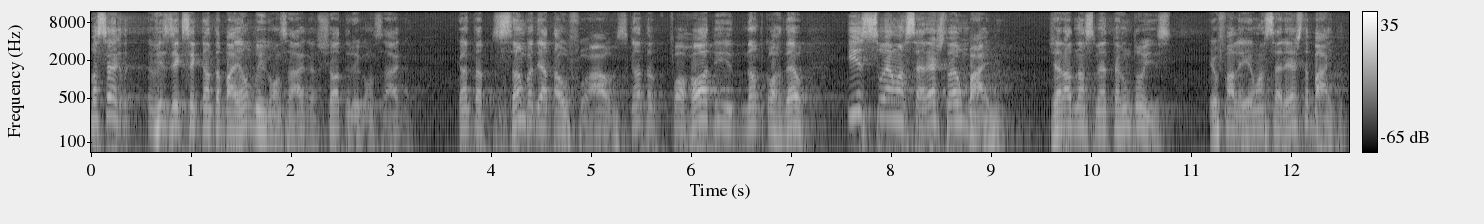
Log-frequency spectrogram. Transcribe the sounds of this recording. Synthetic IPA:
vosevid̪izekɪ̥sekɐ̃nt̪ɐbajɐ̃w̃d̪ʊihɡõzaɡɐʃɔt̪ɪd̪ʊihɡõzaɡɐ | kɐ̃nt̪ɐsɐ̃mbɐd̪ɪat̪aufuawse̥kɐ̃nt̪ɐfoɦɔd̪ɪnɐ̃w̃d̪ɪkɔɦd̪ɛw | isʊɛũmɐsɛɾɛʃt̪oɛũbajlɪ̰ | ʒɛɾawd̪ʊnasimẽt̪ʊpeɾɡũt̪oisʊ̥ | ewfalejɛũɐsɛɾɛʃt̪ɐba̰jlɪ

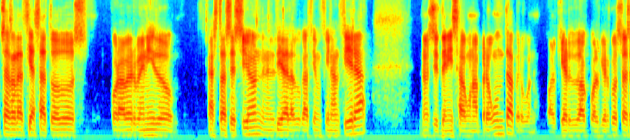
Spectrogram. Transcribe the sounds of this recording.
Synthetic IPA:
mut͡ʃazɣɾaθjasat̪o̞ð̞o̞s | po̞ɾaβ̞e̞ɾβ̞e̞nið̞o | aest̪ase̞sjo̞nene̞ld̪iaðeleðukaθjo̞ɱfinãn̟θje̞ɾa | nose̞sit̪e̞nejsalɣunapɾe̞ɣ̞unt̪apeɾowe̞nokwalkje̞ɾðuðaokwalkje̞ɾko̞sa

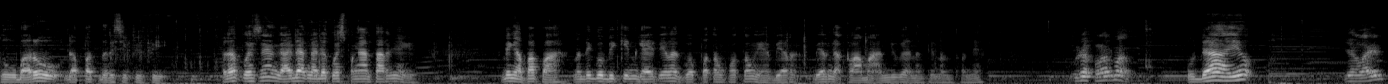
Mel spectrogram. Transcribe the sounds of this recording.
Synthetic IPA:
t̪ubaɾudapət̪̚daɾisififipadakuɛst̪ɲaŋɡaːdaŋɡaːdakuɛs̚pəŋat̪arɲaɡit̪u | t̪apiŋɡapapanant̪iɡuabikɪnɡait̪̚ɲalahɡuapɔt̪ɔŋpɔt̪ɔŋjabiarbiarŋɡa̰ʔkəlama̰a̰nd͡ʒuɡanant̪inɔnt̪ɔnɲa | udahkəlarmaŋudahjoʔ | jaŋlaɪn

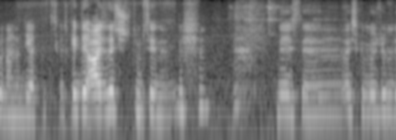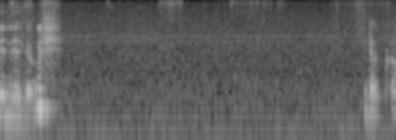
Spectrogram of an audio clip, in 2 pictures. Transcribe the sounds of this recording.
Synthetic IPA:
od̪amd̪ad̪ijæɾpʰat̪ʰi̥i̥kaɾ̥ked̪iaɾd͡ʒɯd̪at͡ʃʰɯ̥t͡ʃt̪ʰɯmsenin | nejsɛaʃkamød͡ʒylʲːelʲelɪ̰ | bid̪akʰːa

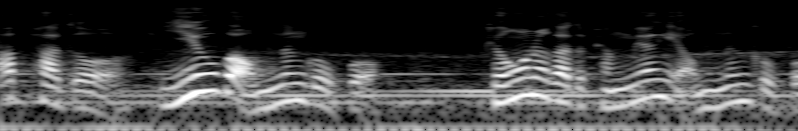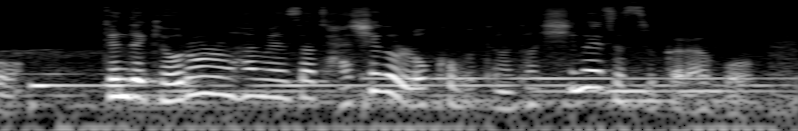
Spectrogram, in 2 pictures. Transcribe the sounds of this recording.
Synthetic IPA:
apʰado | ijuɡaʌmnɯnɡʌɡo̰ | pjʌŋʌnɯɭɡadopjʌŋmjʌŋiʌ̰mnɯnɡʌɡo | kɯnde̞kjʌɾonɯɭɦamjʌnsʰʌt͡ɕaɕʰiɡɯɭːokʰʌbutʰʌnɯntʌɕʰimed͡ʑʌs͈ɯɭk͈ʌɾaɡo̰

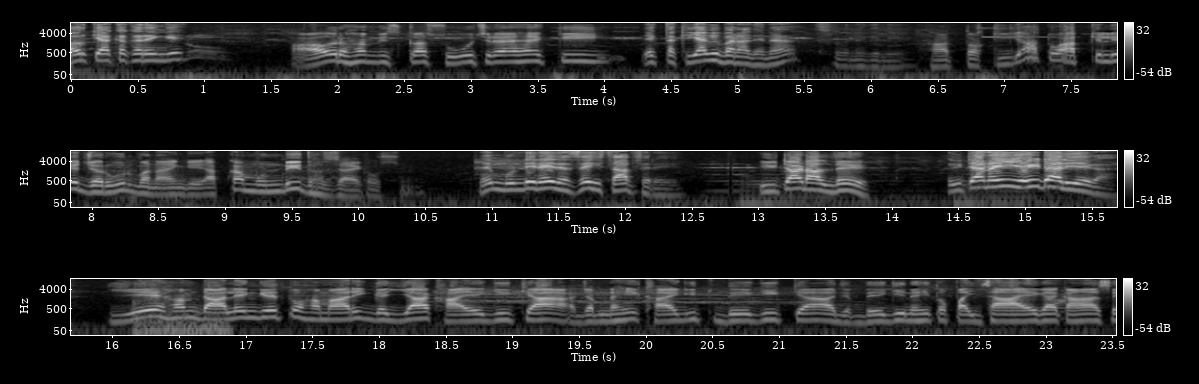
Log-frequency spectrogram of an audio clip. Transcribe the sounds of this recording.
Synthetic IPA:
ɔːɾkjaːkjakɐɾẽːŋɡeː | ɔ̰ːɾɦɐmɪskasoːt͡ʃɾɐɦeɦɛ̃kieːk̚t̪ɐkijabʱibɐnad̪eːnasoːɾnekeliehãːt̪ɐkijat̪oa̰ːp̚keliezɐɾuːɾbɐnaːẽːŋɡeaːp̚kamʊ̃ɳɖid̪ʱɐs̬d͡ʒa̰ːḛːɡa̰ʊsmḛ̃ | nɐɦĩmʊ̃ɳɖinɐɦĩd̪ʱɐs̬eɦɪsaːbseɾɐɦḛiːʈaɖaːld̪eː | iːʈanɐɦĩjɐɦiɖaːlid͡ʒeːɡa̰ː | jeɦɐmɖaːlẽːŋɡet̪oɦɐmaːɾiɡɐjːakʰaːeːɡikjaːd͡ʒɐbnɐɦĩkʰaːeːɡit̪od̪eːɡikjaːd͡ʒɐb̚d̪eːɡinɐɦĩt̪opɐɪsaːeːɡakɐɦãse

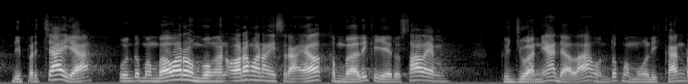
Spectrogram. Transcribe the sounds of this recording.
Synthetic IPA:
dipərt͡ʃaja | unt̪ʊk̚məmbawaɾɔmbuŋanoɾaŋoɾaŋisɾaɛlkəmbalikəjeɾusalɛm | t̪ud͡ʒuanɲaːdalahunt̪ʊk̚məmulihkan

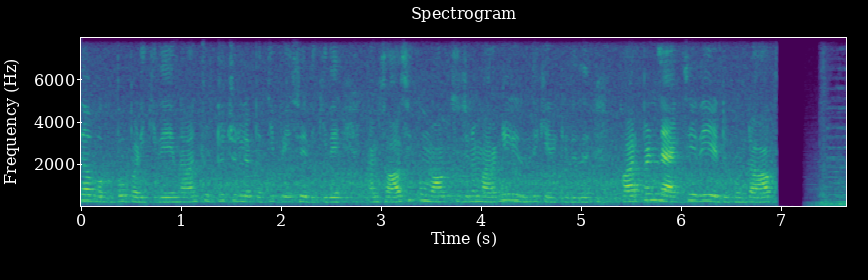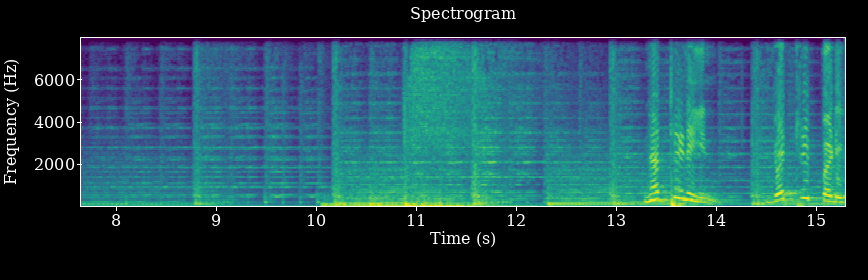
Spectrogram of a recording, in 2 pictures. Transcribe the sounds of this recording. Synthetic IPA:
aːʋɐɣɯpːɐpːɐɽɪkːɪðeːnaːnt͡ʃʊʈrɯt͡ʃːʊllɐpːɐt̪ːipeːsɐɐðɪkːɪɾeːnaːmsaːsɪkːɯmaːksɪd͡ʒɐnɯmɐɾɐŋɡɐɭɪɾɯnd̪ɯkeːkːɪɾɐðɯkaːɾpɛɳɖaːksɪðieːʈrɯkːɔɳɖɯaːk | nɐʈrɪɳɐjɪn | ʋɛʈrɪpːɐɽɪ

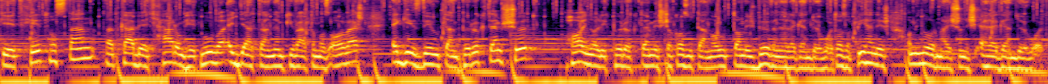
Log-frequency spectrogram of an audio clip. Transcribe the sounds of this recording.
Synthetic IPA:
keːt̪heːt̪ɒst̪aːnt̪ɛaːt̪kaːbeːɛchaːɾo̞mɦeːt̪mulvɒʔɛɟːaːlt̪ɒlaːnːɛmkivaːlt̪ɒmɒzɒlvaːʃt̪ | ɛɡeːzd̪eːlut̪aːmpø̞ɾø̞kt̪ɛmʃøːt̪ | hɒjnɒlik̚pøɾø̞kt̪ɛmeːʃt͡ʃɒkɒzut̪aːnɒlːut̪ːɒmeːʒbøːvɛnɛlɛɡɛnd̪øːvo̞lt̪ɒzɒpiɦɛneːʃ | ɒmino̞rmaːliʃɒniʃɛlɛɡɛnd̪øːvo̞̰lt̪

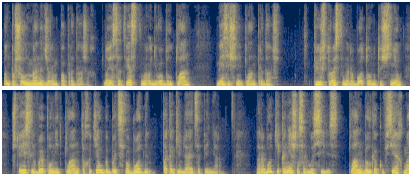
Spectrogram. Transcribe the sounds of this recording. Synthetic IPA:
o̞npɐʂolˠmɛnəd͡ʒɪɾəmpəpɾɐd̪aʐə̰x | nojasɐːt̪vʲe̞t̪st̪vʲɪnːəʔʊ̰nʲɪvo̞bɨlˠplˠan | mʲesʲɪt͡ɕnɨjplˠanpɾɐd̪aʂ | pɾʲɪʊst̪ɾo̞jst̪vʲɪnəɾɐbo̞t̪ʊo̞nʊt̪ɐt͡ɕnʲilˠ | ʂt̪ojesʲlʲɪvɨpəlˠnʲɪtʲplˠant̪o̞xɐtʲe̞lˠbɨbɨtʲsvɐbo̞d̪nɨmt̪akːakjɪvlʲæjɪt̪səpʲenʲɪɾə̰m | nəɾɐbo̞t̪ʲɪkɐnʲe̞ʂnəsəɡlˠɐsʲilʲɪsʲ | plˠanbɨlˠkakʊfsʲe̞xm

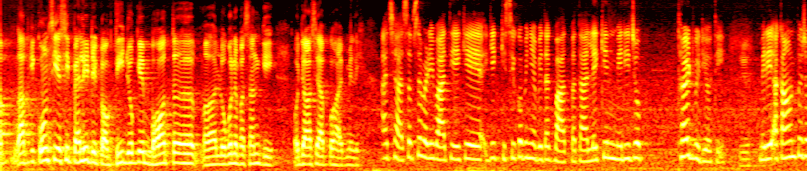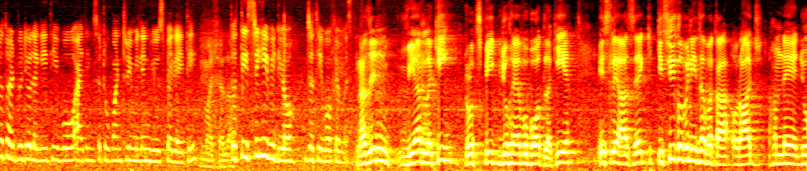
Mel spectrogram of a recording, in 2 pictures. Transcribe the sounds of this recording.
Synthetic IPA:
aːp̚kikɔːnsiɛːsipɛɦliʈɪk̚ʈɔːk̚t̪ʰid͡ʒoːk̬ebɔɦɔt̪loːɡõnepɐsə̃nd̪̚kiː | ɔ̰ːɾd͡ʒɐɦãseaːp̚koɦaːɪpmɪliːɐtːʃʰasɐbsebɐɽibaːt̪jɛkejekɪsikobʱinĩɐbʱit̪ɐk̚baːt̪̚pɐt̪aleːkɪnmeːɾid͡ʒoː | t̪ʰəːɾɖʋiːɖijot̪ʰḭː | meːɾeɐkãːʊ̃ɳʈ̚ped͡ʒoːt̪ʰəːɾɖʋiːɖijolɐɡit̪ʰiʋoːa̰ːɪt̪ʰɪ̃ŋkseʈuːpɔ̃ːɪ̃ɳʈt̪ʰɾiːmɪljənʋjuːzpeɡɐit̪ʰima̰ːʃalːt̪ot̪iːsɾiɦiʋiːɖijod͡ʒoːt̪ʰiʋofeːməst̪ʰinaːzɾiːnʋiaːɾlɐkiʈɾoːt̪spiːkd͡ʒoːɦɛʋobɔːt̪lɐkiɦɛː | ɪslɪɦaːzsekekɪsikobʱinɐɦĩt̪ʰapɐt̪aʔɔːɾaːd͡ʒɦɐmned͡ʒoː

